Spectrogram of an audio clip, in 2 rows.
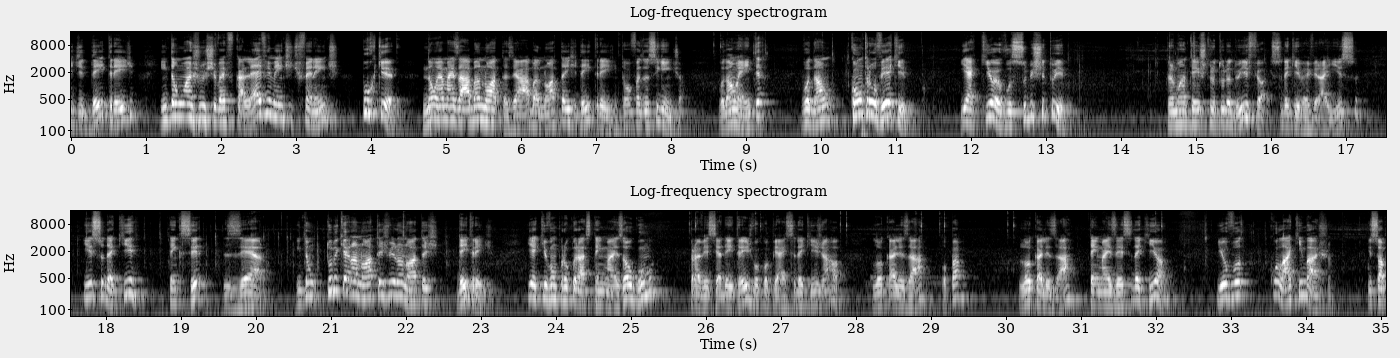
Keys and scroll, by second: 10.2 ctrl+v, 13.3 ctrl+x, 16.2 ctrl+v, 18.8 ctrl+Right, 27.0 ctrl+c, 33.6 ctrl+v.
